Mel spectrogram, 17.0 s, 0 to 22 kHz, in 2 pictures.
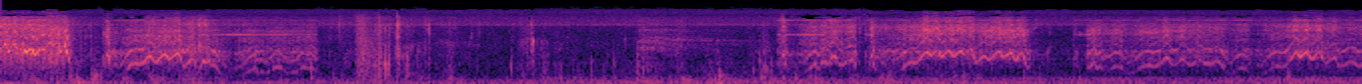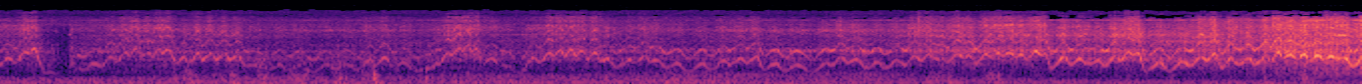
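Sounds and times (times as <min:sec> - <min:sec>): electric motor whining: 0:00.0 - 0:02.1, 0:04.8 - 0:17.0
low drivetrain rumble: 0:00.0 - 0:17.0
wheels churning in mud: 0:00.0 - 0:17.0.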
